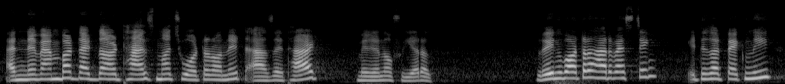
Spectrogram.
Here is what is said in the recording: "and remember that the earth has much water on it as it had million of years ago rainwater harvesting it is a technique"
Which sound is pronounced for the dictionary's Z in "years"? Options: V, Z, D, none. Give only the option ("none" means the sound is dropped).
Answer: none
